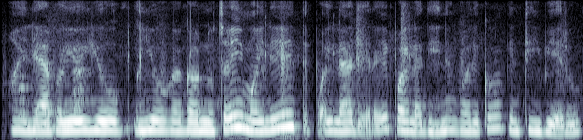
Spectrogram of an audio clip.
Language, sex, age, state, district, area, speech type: Nepali, female, 60+, West Bengal, Darjeeling, rural, spontaneous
